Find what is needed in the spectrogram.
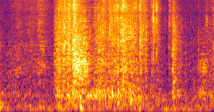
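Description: Plastic wrapping crinkling as it is handled, an irregular rustle that starts about half a second in and dies away shortly before the end.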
